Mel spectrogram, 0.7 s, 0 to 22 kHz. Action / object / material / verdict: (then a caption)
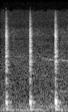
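knock / motorcycle body panel, sheet metal / sheet metal / metal. Three quick knocks on a metal body part of a Royal Enfield Shotgun 650 motorcycle give short, bright taps with a low tone near 360 Hz and almost no ring. The sound confirms the part is metal rather than plastic.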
